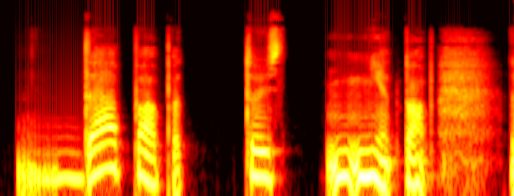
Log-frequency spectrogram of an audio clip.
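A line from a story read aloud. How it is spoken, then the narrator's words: Stammering. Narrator (Russian): заикаясь, ответил Икинг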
